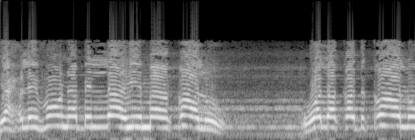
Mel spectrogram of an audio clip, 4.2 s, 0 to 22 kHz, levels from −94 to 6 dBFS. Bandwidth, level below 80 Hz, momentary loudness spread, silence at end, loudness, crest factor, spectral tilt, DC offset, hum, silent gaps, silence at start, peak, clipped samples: 8 kHz; -46 dBFS; 17 LU; 0 s; -7 LUFS; 6 dB; -3.5 dB/octave; under 0.1%; none; none; 0 s; 0 dBFS; 0.4%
